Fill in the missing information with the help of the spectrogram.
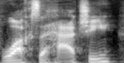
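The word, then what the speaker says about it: Waxahatchee: I and I believe I'm going to say this artist name correctly because it's spelled like the place in Texas waah Hatchi um and uh uh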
